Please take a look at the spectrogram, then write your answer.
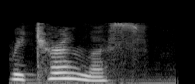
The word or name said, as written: returnless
